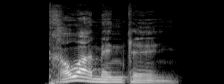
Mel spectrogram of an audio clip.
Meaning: dative plural of Trauermantel
- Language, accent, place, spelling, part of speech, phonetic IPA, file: German, Germany, Berlin, Trauermänteln, noun, [ˈtʁaʊ̯ɐˌmɛntl̩n], De-Trauermänteln.ogg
